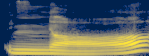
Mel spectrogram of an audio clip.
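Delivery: long, loud "no" imitating a Polish accent. Tango teacher catching a student's wrong step, imitated Polish accent. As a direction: scold like a Polish dance teacher, drawn out. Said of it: "in her Polish accent".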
